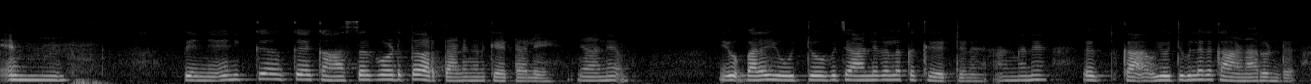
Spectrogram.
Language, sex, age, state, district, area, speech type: Malayalam, female, 30-45, Kerala, Malappuram, rural, spontaneous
